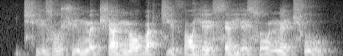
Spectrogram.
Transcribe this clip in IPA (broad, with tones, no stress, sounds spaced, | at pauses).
t͡ɕʰ i˦˨ z o˦˨ ʃ i˦˨ m ɛ˦ ʔ ʃ a˦˨ ɪ̯ n ɔ˦ b ä˦ ʔ t͡ɕ i˨ θ ɔ˨ j e˦˨ ɪ̯ sʰ ɛ˨ j e˦˨ sʰ o˦ n ɛ˦˨ t͡ɕʰ u˦˨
